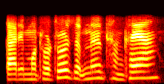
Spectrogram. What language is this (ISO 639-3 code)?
brx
